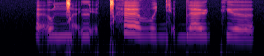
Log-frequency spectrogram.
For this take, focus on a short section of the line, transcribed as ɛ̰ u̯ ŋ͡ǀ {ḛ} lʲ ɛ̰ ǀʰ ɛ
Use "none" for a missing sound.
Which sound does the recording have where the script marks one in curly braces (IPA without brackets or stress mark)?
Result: ɛ̰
